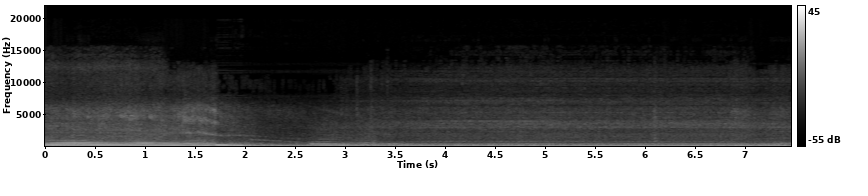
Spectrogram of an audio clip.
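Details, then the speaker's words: Drag car after a burnout at the track: revs drop to a rough, lumpy idle with an uneven stumbling beat; driver felt a misfire after the burnout and backed off the line; persistent misfire, cause unconfirmed. "after I came out of the burnout I started to feel like a misfire so I backed off the line"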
